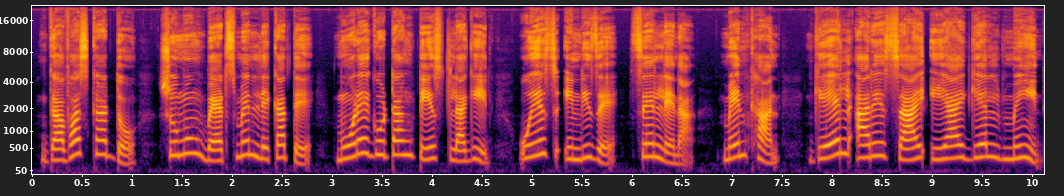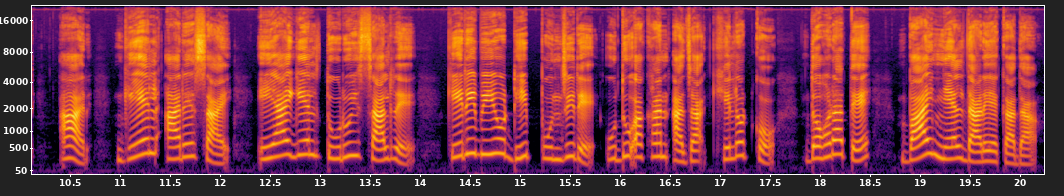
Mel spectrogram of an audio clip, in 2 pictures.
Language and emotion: Santali, neutral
